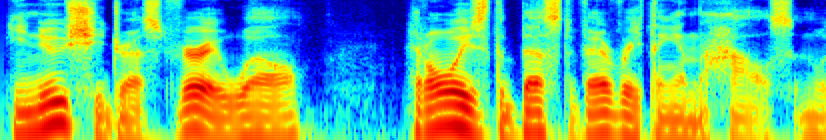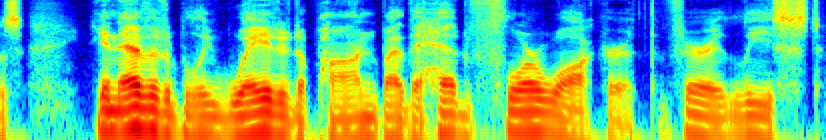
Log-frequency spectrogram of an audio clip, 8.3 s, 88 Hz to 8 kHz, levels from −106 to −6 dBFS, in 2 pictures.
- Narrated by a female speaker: No, male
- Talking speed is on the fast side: Yes, fast, 210 wpm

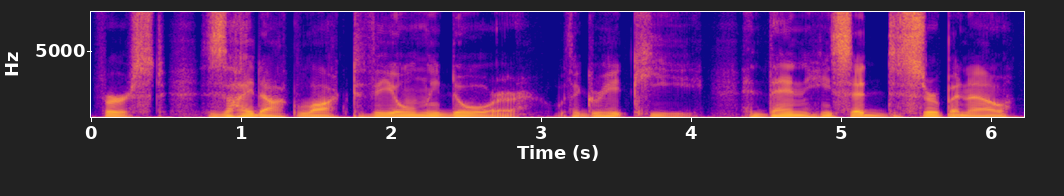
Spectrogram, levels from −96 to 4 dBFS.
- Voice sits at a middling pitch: No, very low, 85 Hz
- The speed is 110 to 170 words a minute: Yes, average, 155 wpm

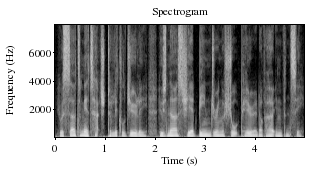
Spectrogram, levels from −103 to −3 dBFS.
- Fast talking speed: Yes, fast, 230 wpm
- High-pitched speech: No, low, 100 Hz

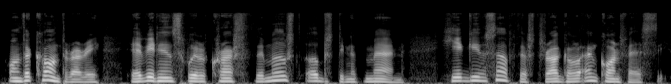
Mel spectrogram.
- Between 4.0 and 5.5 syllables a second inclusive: Yes, 5.0 syllables/s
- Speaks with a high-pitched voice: No, medium, 140 Hz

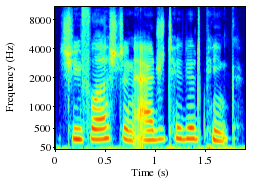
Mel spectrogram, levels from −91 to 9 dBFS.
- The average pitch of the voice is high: Yes, high, 235 Hz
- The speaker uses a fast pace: No, average, 160 wpm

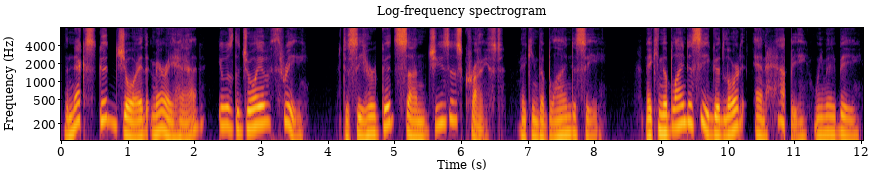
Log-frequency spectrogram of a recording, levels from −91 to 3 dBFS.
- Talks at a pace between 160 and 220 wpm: Yes, average, 185 wpm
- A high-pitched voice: No, medium, 140 Hz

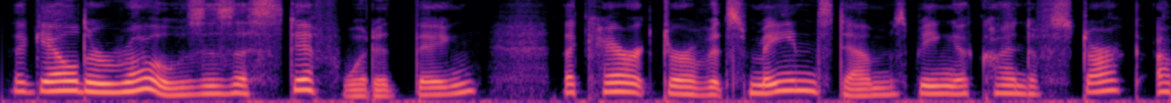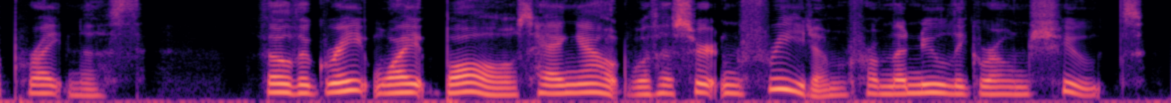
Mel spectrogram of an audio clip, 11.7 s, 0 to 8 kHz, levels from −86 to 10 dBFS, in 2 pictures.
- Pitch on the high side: Yes, high, 195 Hz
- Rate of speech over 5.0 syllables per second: No, 4.4 syllables/s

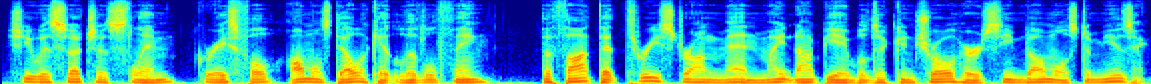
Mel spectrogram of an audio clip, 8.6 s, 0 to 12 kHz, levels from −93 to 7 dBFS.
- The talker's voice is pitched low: Yes, very low, 95 Hz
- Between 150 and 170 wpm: No, average, 180 wpm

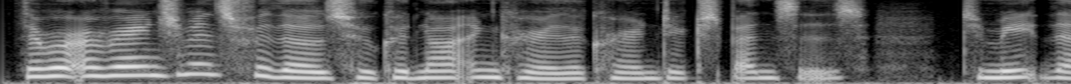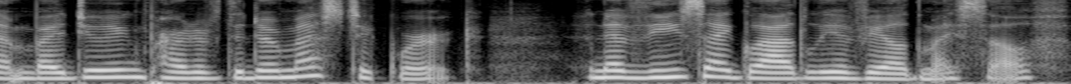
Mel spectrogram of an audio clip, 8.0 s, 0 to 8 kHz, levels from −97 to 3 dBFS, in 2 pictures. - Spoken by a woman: Yes, female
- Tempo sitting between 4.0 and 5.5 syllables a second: No, 6.5 syllables/s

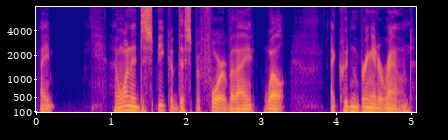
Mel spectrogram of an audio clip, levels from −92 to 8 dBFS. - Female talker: No, male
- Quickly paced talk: No, average, 165 wpm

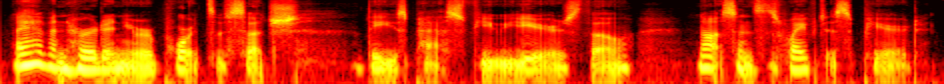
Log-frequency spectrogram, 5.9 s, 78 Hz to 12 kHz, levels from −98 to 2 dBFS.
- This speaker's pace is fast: No, average, 165 wpm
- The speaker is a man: No, female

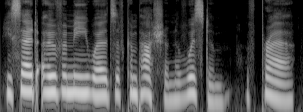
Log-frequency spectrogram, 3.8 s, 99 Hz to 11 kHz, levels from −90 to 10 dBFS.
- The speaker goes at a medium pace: Yes, average, 175 wpm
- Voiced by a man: No, female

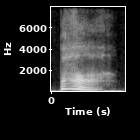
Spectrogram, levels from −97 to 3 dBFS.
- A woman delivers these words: Yes, female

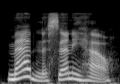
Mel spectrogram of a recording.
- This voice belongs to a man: No, female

